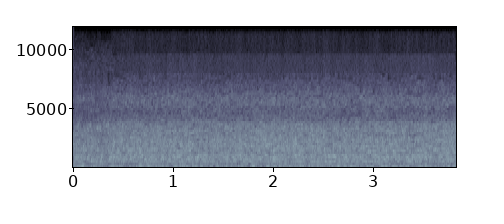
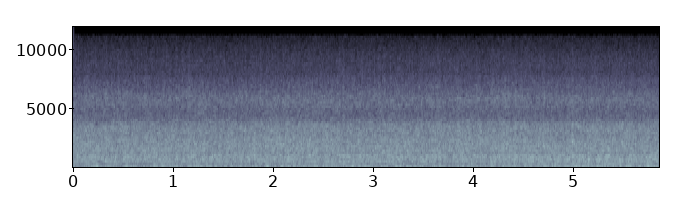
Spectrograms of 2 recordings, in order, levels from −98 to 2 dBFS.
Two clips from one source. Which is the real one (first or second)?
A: second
